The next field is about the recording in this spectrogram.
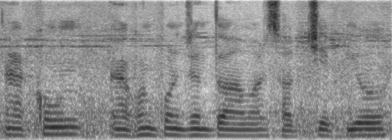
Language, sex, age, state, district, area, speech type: Bengali, male, 30-45, West Bengal, Purba Bardhaman, urban, spontaneous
